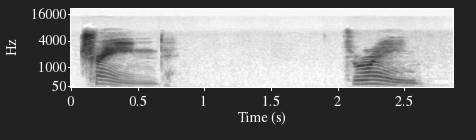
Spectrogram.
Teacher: this is a long a sound and then our Ed ending which sounds like a d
